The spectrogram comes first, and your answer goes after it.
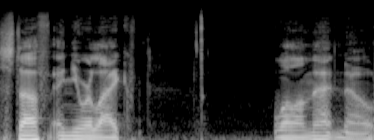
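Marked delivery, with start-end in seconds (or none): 2.0-2.8 put-on defeated tone, lower and quieter. Retelling the other speaker's stream sign-off: imitating a defeated voice. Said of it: "your voice sounded so defeated".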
